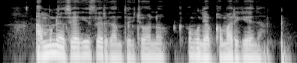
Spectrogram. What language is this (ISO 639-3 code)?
kln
